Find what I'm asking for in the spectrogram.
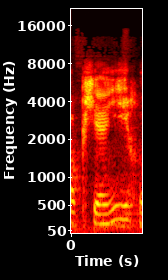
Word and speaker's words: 便宜: 右边，你看我们说到便宜和方便，又是一组多音字啦。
